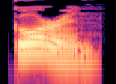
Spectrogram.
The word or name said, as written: giron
